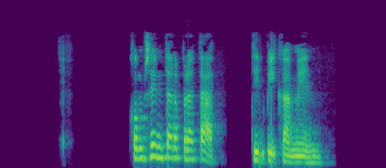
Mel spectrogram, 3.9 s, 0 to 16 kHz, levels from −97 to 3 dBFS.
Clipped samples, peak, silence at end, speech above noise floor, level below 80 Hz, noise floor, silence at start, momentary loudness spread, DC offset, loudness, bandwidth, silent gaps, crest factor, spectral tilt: under 0.1%; 0 dBFS; 0.65 s; over 74 dB; -56 dBFS; under -90 dBFS; 1.3 s; 6 LU; under 0.1%; -17 LUFS; 7.8 kHz; 2.28-2.51 s; 18 dB; -5.5 dB/octave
